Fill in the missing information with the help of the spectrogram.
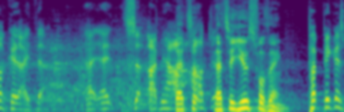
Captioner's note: everybody laughs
